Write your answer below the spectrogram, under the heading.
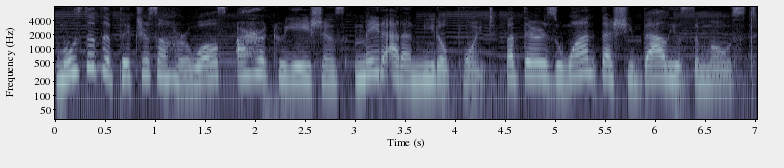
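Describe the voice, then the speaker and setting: A woman talks at a moderate pace with hardly any pauses, at a fairly high pitch with ordinary pitch variation. Music plays in the background. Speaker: interviewer and narrator. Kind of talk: documentary narration.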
